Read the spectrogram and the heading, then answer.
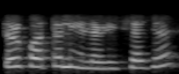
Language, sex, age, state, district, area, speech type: Bengali, female, 18-30, West Bengal, Howrah, urban, conversation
